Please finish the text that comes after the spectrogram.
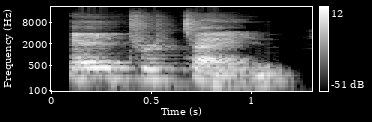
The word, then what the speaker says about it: entertain: So, the root is entertain. Entertain, re re me, the stress is on tain.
